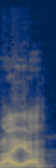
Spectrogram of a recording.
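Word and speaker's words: Yahya: Aya Black, is it yaya? Y if I pronounce it right? Y it's almost like the letters y a but you kind of say yay instead of a yay.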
